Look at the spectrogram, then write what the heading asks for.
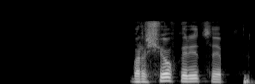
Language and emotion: Russian, neutral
